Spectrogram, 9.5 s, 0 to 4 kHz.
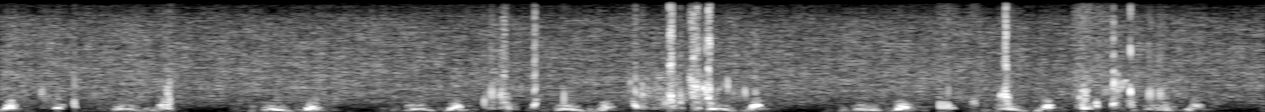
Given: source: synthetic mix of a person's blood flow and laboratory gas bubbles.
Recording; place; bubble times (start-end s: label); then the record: Doppler ultrasound of blood flow; precordium
0.29-0.49 s: bubbles
0.54-0.60 s: bubbles
1.22-1.31 s: bubbles
3.60-3.94 s: bubbles
3.97-4.06 s: bubbles
4.19-4.27 s: bubbles
4.71-5.63 s: bubbles
7.01-7.18 s: bubbles
7.27-7.35 s: bubbles
7.47-7.62 s: bubbles
8.05-8.52 s: bubbles
8.58-8.83 s: bubbles
From the record:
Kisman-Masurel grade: 232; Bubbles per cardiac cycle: several, 3 to 8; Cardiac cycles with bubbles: 50 to 99%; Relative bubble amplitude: moderate (0.250 to 0.450); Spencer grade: 3 (all of the cardiac periods contain showers or single bubble signals, but not dominating or overriding the cardiac motion signals); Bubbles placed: only in the low amplitude regions of the cardiac cycle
